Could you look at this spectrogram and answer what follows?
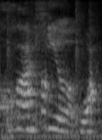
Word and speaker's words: guajillo: Guajillo. No, Guajillo. Yeah, you do not pronounce. Wait, G's, Guajillo like- Monster.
